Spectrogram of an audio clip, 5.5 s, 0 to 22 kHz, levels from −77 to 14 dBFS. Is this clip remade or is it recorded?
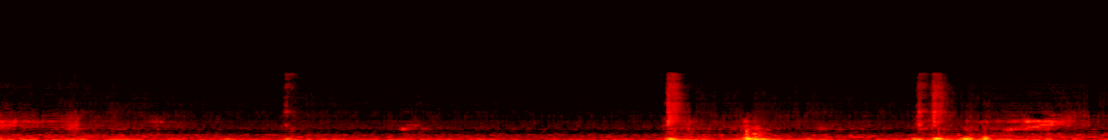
remade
